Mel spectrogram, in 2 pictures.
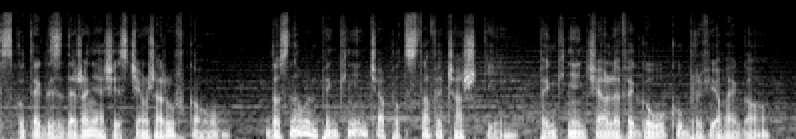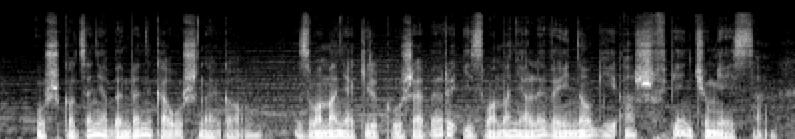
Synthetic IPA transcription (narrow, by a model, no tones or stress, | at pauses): fskut̪ɛɡzd̪ɛʐɛɲaɕɛst͡ɕɛ̃w̃ʐaɾufkɔ̰̃w̃ | d̪ɔznawɛmpʲɛŋkɲeɲt͡ɕapɔt̪st̪avɘt͡ʂaʂkʲḭpɛŋkɲeɲt͡ɕalɛvɛɡɔwukubrvʲjɔ̰vɛɡɔ̰ | uʂkɔd̪zɛɲabɛmbɛŋkaṵʂnɛɡɔ̰ | zwamaɲakʲilkʰuʐɛbɛɾizwamaɲalɛvɛjnɔɡʲiʔaʂfpʲjeɲt͡ɕumʲjejst̪sa̰x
